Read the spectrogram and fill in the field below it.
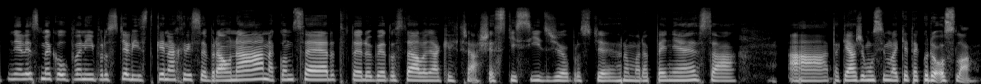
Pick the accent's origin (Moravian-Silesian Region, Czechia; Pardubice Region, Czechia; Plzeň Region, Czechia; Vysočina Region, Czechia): Pardubice Region, Czechia; Moravská Třebová area; moved away; also born or lived in Trnávka; A já jsem z Moravsko-Třebovská, my tam jsme takový jako nespecifikovaný kraj, nebo kraj, je to prostě pardubický kraj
